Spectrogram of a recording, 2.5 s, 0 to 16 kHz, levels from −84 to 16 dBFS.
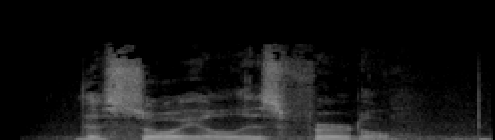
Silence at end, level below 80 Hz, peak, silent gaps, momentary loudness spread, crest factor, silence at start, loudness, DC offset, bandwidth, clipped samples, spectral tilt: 0 s; -48 dBFS; -14 dBFS; none; 13 LU; 18 dB; 0.35 s; -30 LUFS; under 0.1%; 11.5 kHz; under 0.1%; -4 dB/octave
